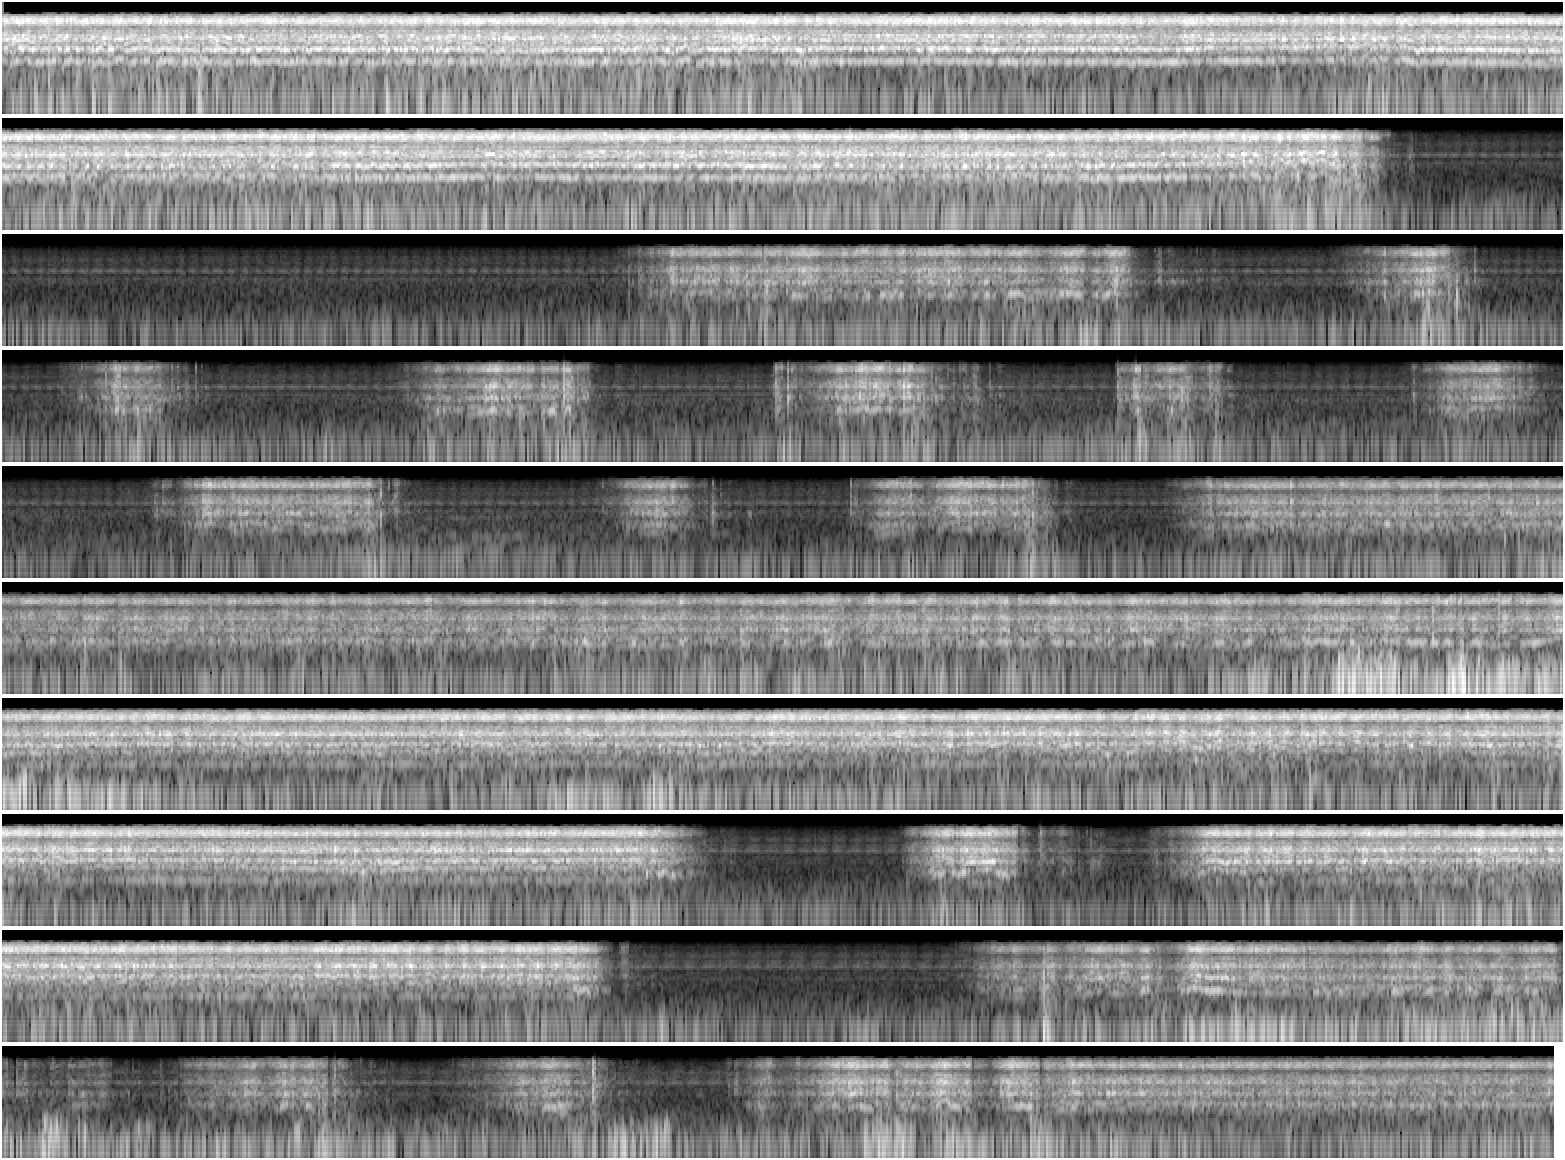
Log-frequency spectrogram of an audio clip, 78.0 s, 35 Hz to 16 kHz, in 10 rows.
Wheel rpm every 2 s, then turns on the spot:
160, 160, 160, 160, 160, 160, 160, 70, 0, 30, 40, 10, 20, 30, 20, 10, 30, 20, 30, 60, 70, 60, 60, 90, 110, 120, 120, 120, 110, 20, 70, 110, 80, 20, 60, 20, 20, 50, 70.
none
